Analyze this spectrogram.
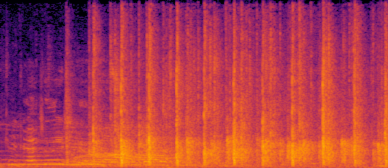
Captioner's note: applause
